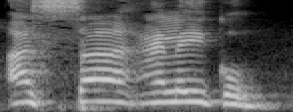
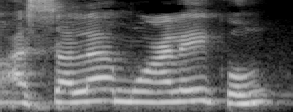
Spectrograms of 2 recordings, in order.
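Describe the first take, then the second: First: The 'l' sound in the middle is left out. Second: The 'l' sound in the middle is pronounced. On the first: It wishes harm on the listener. The speaker calls it wrong. "Lamnya dia tinggalkan" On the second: It wishes peace on the listener. The speaker calls it right. "keselamatan atas engkau"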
